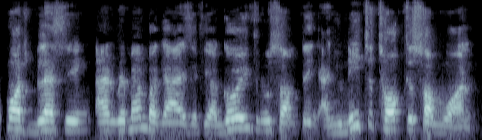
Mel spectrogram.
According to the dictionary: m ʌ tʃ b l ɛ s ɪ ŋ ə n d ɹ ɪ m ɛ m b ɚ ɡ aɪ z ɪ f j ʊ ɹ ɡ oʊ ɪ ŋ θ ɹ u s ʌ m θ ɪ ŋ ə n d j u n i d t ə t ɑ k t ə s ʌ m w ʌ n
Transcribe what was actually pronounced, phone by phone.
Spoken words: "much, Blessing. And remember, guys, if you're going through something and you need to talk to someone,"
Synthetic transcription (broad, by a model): m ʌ tʃ b l ɛ s ɪ ŋ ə n ɹ ɪ m ɛ m b ɚ ɡ aɪ z ɪ f j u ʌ ɡ oʊ ɪ ŋ θ ɹ u s ʌ m θ ɪ ŋ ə n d j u n i d t ə t ɑ k t ə s ʌ m w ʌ n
